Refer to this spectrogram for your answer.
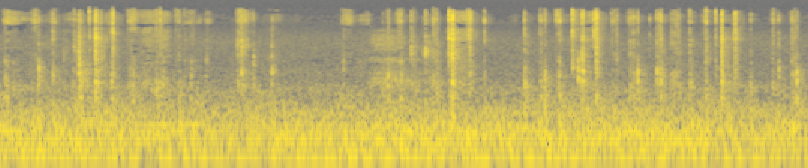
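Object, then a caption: Laptop keyboard with plastic keycaps. Rapid key taps on the backlit chiclet keyboard of a black laptop, with plastic keycaps on a solid chassis, typed with the fingertips of both hands. Quick, bright plastic clicks patter steadily over a constant low rumble at a quiet, even level.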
